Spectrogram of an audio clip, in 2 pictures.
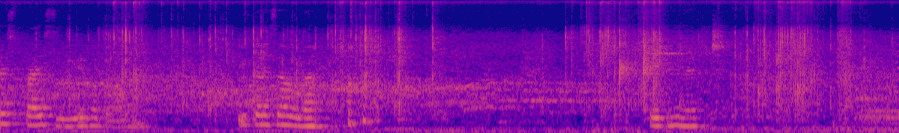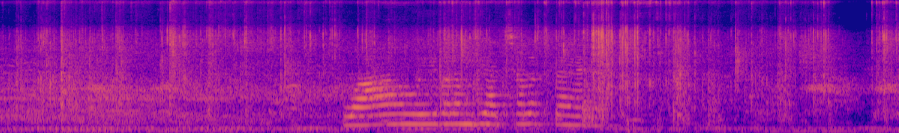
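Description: A plastic snack wrapper crinkles and rustles in hands.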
